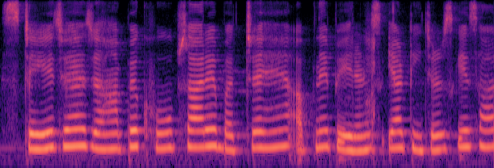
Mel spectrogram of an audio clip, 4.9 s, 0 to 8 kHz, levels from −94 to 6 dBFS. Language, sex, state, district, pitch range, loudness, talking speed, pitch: Hindi, female, Uttar Pradesh, Jyotiba Phule Nagar, 235-270 Hz, -25 LUFS, 170 wpm, 255 Hz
